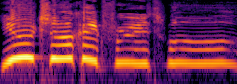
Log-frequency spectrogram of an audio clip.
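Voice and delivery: mock yelling. Recalling a game enemy shouting from the hall during a fight, imitating a yell. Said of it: "he's like yelling from the hall".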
